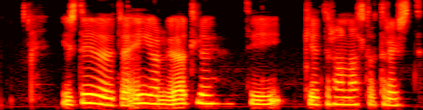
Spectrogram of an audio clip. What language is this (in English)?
Icelandic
